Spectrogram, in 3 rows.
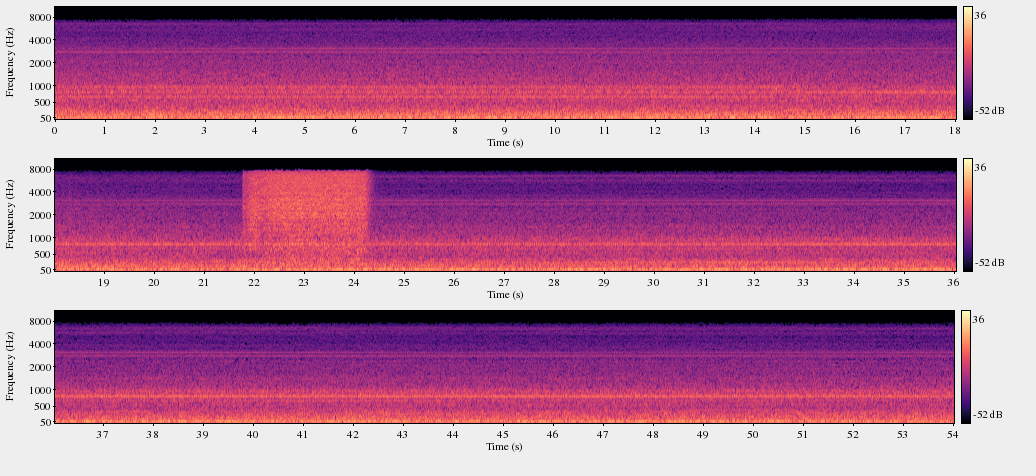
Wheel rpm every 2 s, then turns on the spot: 0, 0, 0, 0, 0, 0, 0, 0, 0, 0, 0, 0, 0, 0, 0, 0, 0, 0, 0, 0, 0, 0, 0, 0, 0, 0, 0.
none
